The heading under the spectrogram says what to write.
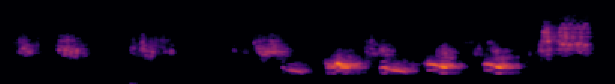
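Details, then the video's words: Grey-backed thrush, Turdus hortulorum, giving a short burst of song: a few thin high notes, then a quick string of lower rich warbled notes ending on a high whistled note; quiet background. "灰背鶇(灰背赤腹鶇)/Grey-backed Thrush"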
